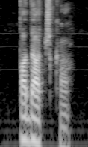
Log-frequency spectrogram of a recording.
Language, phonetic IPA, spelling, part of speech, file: Polish, [paˈdat͡ʃka], padaczka, noun, Pl-padaczka.ogg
